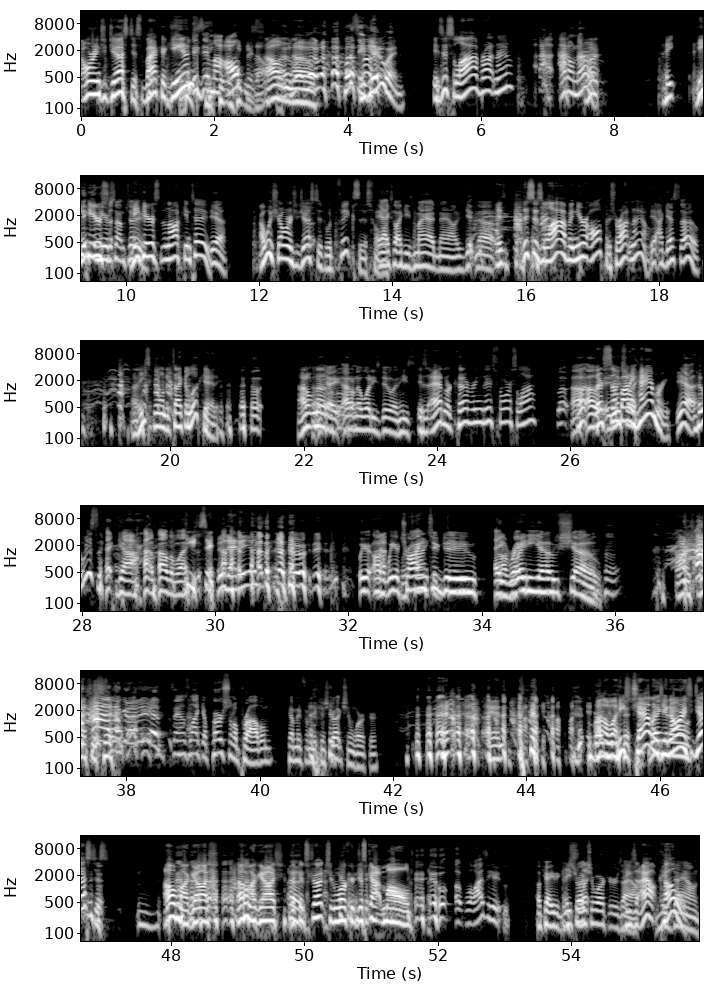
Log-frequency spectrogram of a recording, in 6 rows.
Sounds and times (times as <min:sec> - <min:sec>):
Speech: 0:00.0 - 0:07.9, 0:08.7 - 0:18.6, 0:19.4 - 0:20.8, 0:21.9 - 0:36.0, 0:44.8 - 0:47.1, 0:47.8 - 0:55.9.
